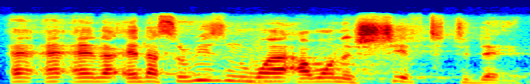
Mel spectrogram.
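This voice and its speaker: A man delivers a sermon in a notably high voice. He talks conversationally to his listeners, posing questions and retelling scripture as stories. Long reverb from a large hall trails behind his words. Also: animated, fast, a bit bright. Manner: conversational, rhetorical questions, addresses congregation directly. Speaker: preacher. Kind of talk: animated sermon with acted-out Bible stories.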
